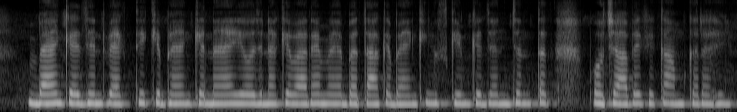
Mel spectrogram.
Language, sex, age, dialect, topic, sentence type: Magahi, female, 25-30, Central/Standard, banking, statement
